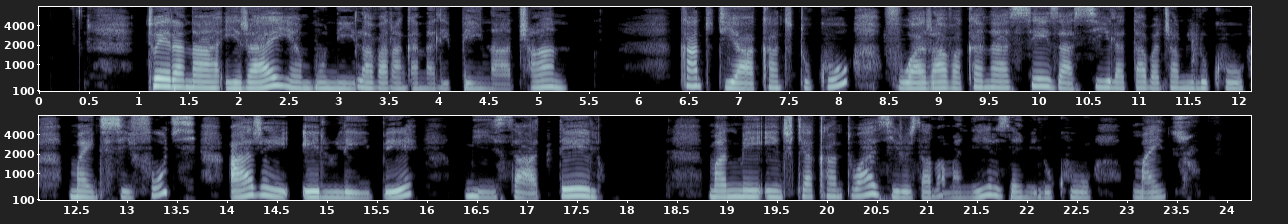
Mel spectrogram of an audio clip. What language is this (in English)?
Malagasy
